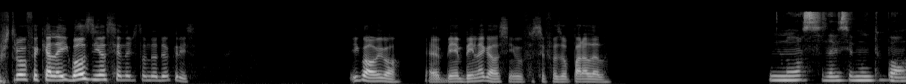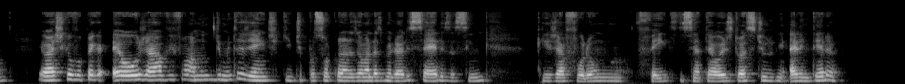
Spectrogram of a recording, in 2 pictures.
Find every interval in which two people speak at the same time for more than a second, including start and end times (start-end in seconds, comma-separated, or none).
none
